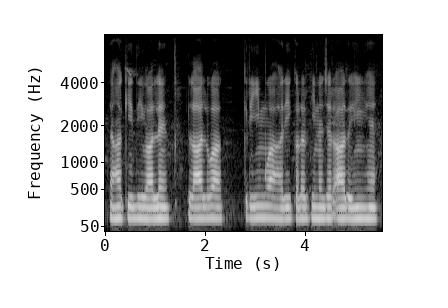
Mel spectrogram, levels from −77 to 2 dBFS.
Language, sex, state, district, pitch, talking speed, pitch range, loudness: Hindi, male, Uttar Pradesh, Lalitpur, 130 Hz, 150 wpm, 125-130 Hz, -17 LUFS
